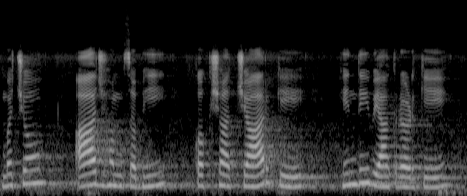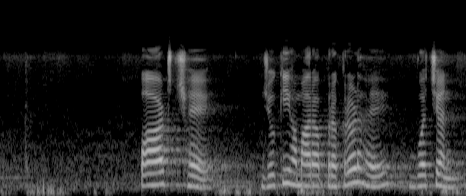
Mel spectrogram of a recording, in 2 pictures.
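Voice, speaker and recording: Slow, patient female Hindi teacher. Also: fairly high pitch, long reverb tail, a little hiss or hum. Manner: slow, patient explaining with repeated examples. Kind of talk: online grammar lesson for children.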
